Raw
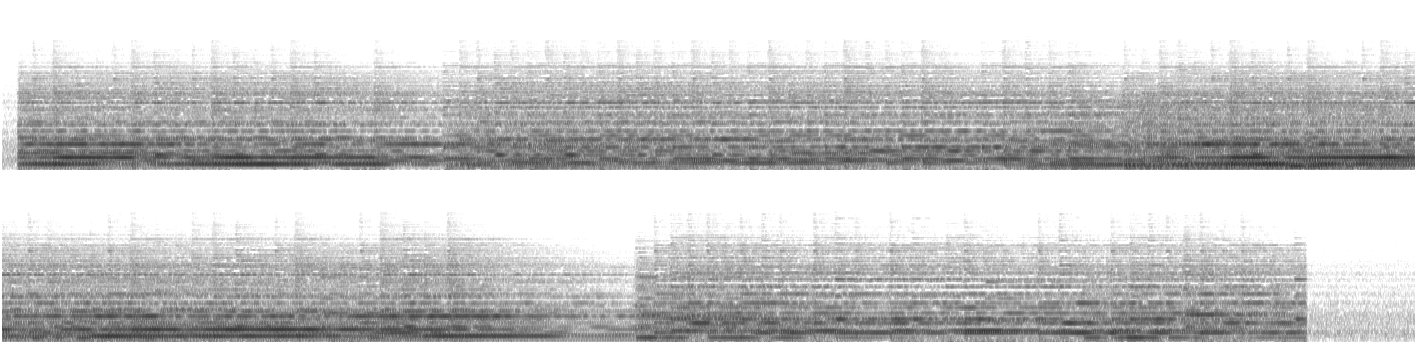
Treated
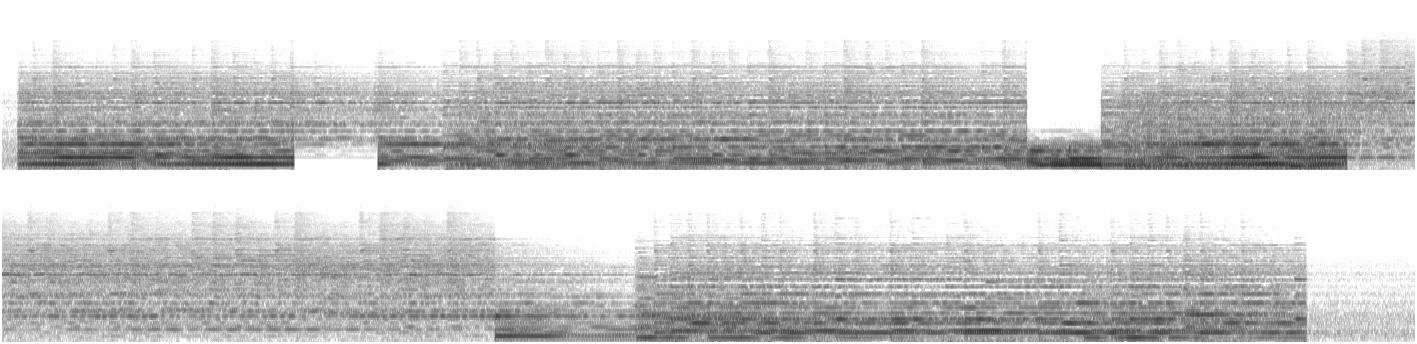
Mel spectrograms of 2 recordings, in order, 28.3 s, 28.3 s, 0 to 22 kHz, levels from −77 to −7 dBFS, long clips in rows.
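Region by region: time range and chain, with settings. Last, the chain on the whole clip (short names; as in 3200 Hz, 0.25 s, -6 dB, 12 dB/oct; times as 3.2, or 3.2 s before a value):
2.91–3.76 HPF 970 Hz 24 dB/oct + high shelf 4000 Hz -10.5 dB
10.24–10.99 elliptic band-pass 130–520 Hz, stop band 80 dB + low shelf 300 Hz +12 dB
13.44–19.06 differentiator + overdrive pedal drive 28 dB, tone 2900 Hz, clips at -22 dBFS + chorus 2.5 Hz, delay 16 ms, depth 3 ms
whole clip: dry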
